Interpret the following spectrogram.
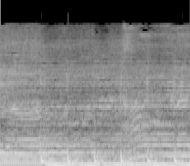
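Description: Loud live band music played through a PA. A deep held bass note shifts lower about half a second in, then a steady low beat of about three strikes a second carries on.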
